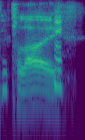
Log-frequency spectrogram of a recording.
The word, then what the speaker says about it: plough: the farming area but it's not plot right it's ply ply okay ply now i'm saying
